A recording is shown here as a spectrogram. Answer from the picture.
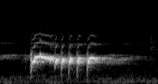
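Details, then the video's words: Brief zebra dove coo phrase: a burst of about five rapid, throaty pulses at a level mid pitch, trailing into a softer tone, over a faint steady background hum. "TERAPI PERKUTUT CEPAT BUNYI..AUTO GACOR"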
